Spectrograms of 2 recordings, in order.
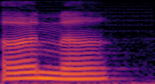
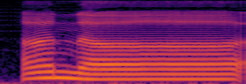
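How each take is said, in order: First: The final vowel is kept short. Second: The final vowel is drawn out long. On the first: The speaker calls it right. "ये सिर्फ नून की ज़बर के साथ पढ़ा जाएगा" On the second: The speaker calls it wrong. "ऐसे नहीं पढ़ेंगे"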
